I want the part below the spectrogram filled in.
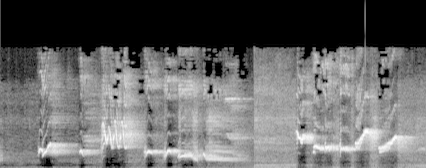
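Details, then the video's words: Song of a white-rumped shama, used to make lazy caged birds sing: loud whistled phrases stepping between pitches, quick high flourishes and sliding notes, continuous throughout, with low background rumble. "DENGERIN SEBENTAR,,EPEKTIF, BIKIN ,//MURAI MALES BUNYI..JADI GACOR PLONG"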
